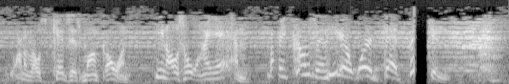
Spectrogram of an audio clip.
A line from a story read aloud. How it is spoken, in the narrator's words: Beanie, recognizing one of the boys through the partly opened door, gasped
